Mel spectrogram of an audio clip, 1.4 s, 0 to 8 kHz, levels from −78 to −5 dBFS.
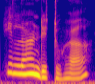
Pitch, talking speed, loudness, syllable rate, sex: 205 Hz, 210 wpm, -13 LUFS, 4.5 syllables/s, female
